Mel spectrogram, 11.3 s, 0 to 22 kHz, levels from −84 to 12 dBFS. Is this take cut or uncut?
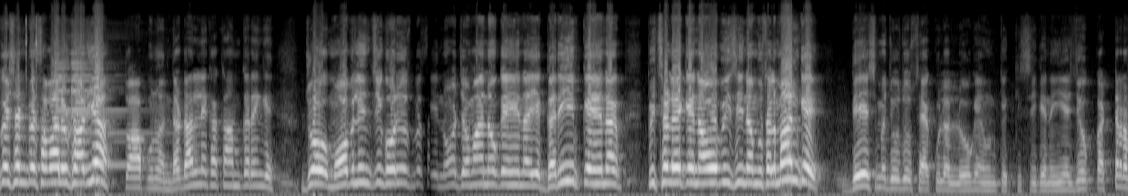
cut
